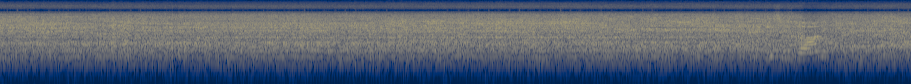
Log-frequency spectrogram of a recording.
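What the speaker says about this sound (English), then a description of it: "I'm heating up the valve body to the point where actually it's enough hot" Torch heating a brass shower valve body in a tub surround rough-in to melt the solder, a steady loud hissing roar of flame that holds constant throughout, with a brief faint knock near the end.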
